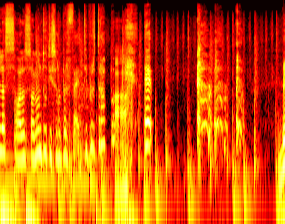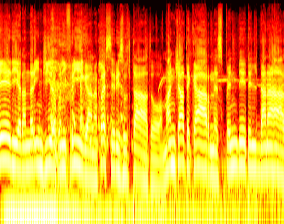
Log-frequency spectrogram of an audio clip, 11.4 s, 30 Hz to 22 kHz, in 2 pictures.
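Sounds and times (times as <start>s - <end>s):
speech: 0.0s - 3.4s, 5.6s - 11.3s
person coughing: 4.0s - 5.0s, 6.6s - 8.4s
laughter: 6.0s - 11.0s.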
